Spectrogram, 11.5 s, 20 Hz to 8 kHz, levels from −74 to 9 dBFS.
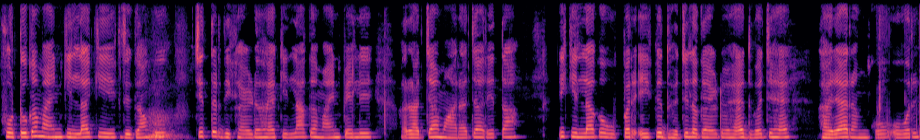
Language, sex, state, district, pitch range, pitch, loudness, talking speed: Marwari, female, Rajasthan, Nagaur, 200-225 Hz, 215 Hz, -16 LUFS, 170 wpm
